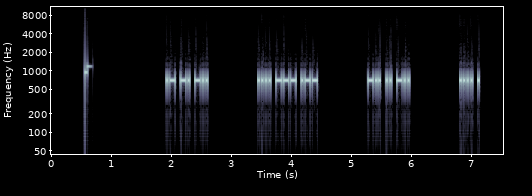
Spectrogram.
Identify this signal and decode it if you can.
Morse code, heard as a keyed tone, about 40 wpm, 700 Hz. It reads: AND HOW DID HE
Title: 4x Word-Spacing - Sentences from Top 400 Words - 40wpm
